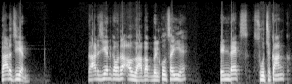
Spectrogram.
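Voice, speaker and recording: A man with a somewhat higher voice works through exam questions, reading each option aloud and then giving his verdict. He drops in modest, chatty remarks to his students between answers. The sound is dry and close, with almost no room in it. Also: fairly even intonation, normal speed, a bit bright, dry recording. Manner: self-deprecating, chatty asides to students. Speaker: teacher. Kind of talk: exam answer-key walkthrough.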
